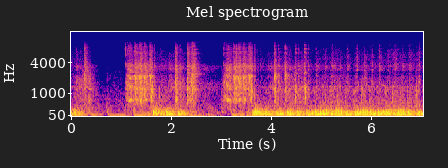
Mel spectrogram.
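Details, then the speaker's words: Yamaha VMax carbureted engine, cold start after coolant refill to burp radiator: cranks, sputters and dies twice, then rough uneven idle until choke added, then runs happily; hard cold start. "All right, fine, I'll give you some choke. There it goes, now it's happy."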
